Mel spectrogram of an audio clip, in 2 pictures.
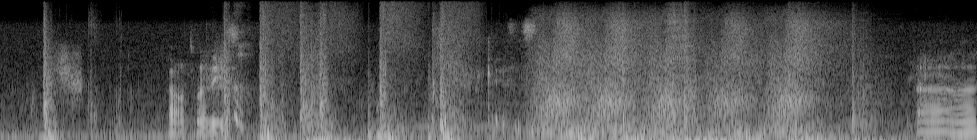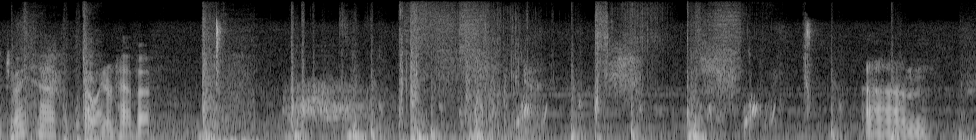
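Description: Game spell effects crackle and whoosh.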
